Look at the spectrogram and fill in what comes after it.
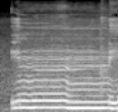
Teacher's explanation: Nun bertasydid termasuk hukum bacaan ghunah. Didengungkan membacanya dua harakat.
